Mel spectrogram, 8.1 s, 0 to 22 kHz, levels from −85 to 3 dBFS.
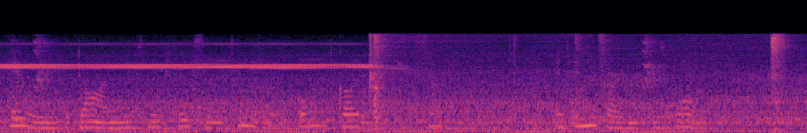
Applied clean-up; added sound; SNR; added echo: none; Train; -4 dB; none.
